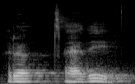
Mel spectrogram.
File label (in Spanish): fortaleza, Otomí, hombre; INALI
